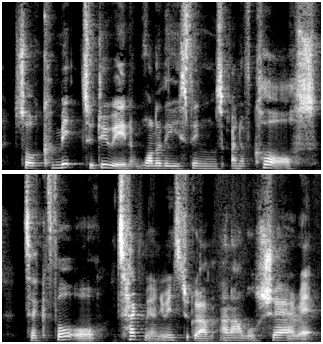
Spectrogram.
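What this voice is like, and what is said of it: Bolton English accent. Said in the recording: “my Bolton accent”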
